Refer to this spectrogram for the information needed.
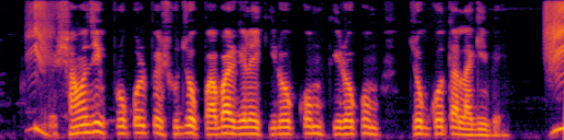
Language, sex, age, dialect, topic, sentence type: Bengali, male, 18-24, Rajbangshi, banking, question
